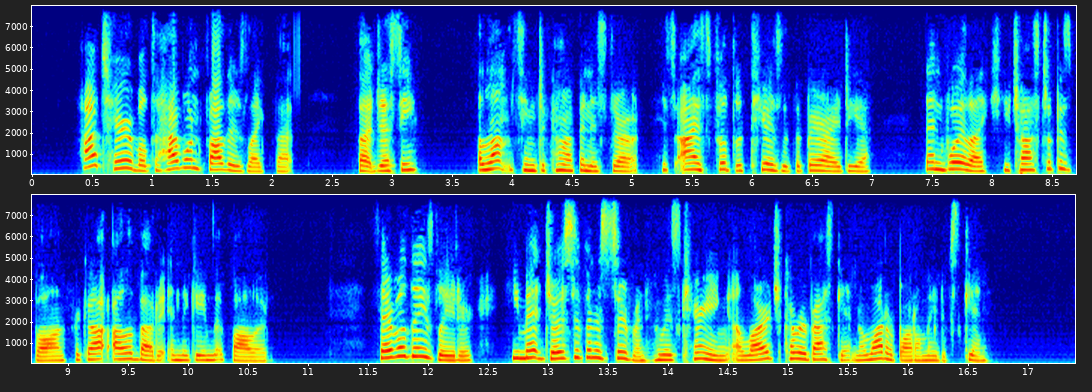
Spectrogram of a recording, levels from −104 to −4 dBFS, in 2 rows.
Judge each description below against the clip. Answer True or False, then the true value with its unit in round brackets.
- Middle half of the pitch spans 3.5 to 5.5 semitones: True (5.0 semitones)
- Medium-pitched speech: False (250 Hz)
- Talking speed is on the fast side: True (240 wpm)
